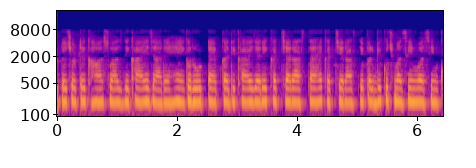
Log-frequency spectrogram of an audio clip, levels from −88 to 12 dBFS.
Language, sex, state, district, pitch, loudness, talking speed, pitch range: Hindi, female, Haryana, Charkhi Dadri, 195 Hz, -19 LUFS, 250 wpm, 190-195 Hz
